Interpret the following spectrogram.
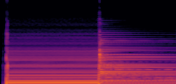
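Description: Opening of a rock song: a held, distorted guitar chord, then a second chord struck just after a second in that slowly fades.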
